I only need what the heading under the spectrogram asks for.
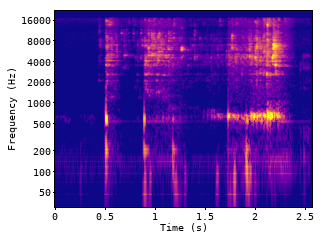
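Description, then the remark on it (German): Wine glugs and splashes into a glass, starting with a few sharp clinks and gurgles, then a steadier rising pour near the end. Fairly quiet, with no talking. “So, wird Zeit, dass wir wieder was trinken hier.”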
